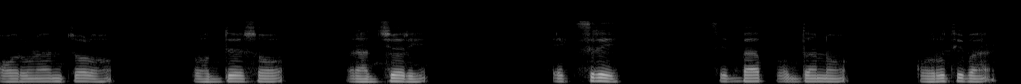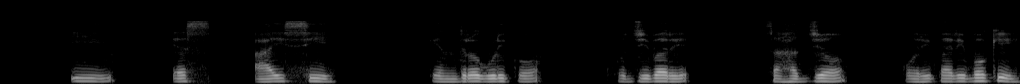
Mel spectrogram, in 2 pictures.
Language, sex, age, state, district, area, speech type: Odia, male, 18-30, Odisha, Cuttack, urban, read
